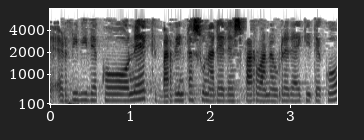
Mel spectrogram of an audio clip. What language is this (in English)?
Basque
